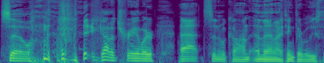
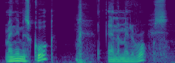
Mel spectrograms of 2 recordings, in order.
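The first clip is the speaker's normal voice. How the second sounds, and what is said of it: Put-on New Zealand accent. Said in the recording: “our Kiwi impression”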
